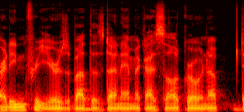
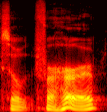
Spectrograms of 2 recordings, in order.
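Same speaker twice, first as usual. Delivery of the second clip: ordinary talk, nothing marked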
